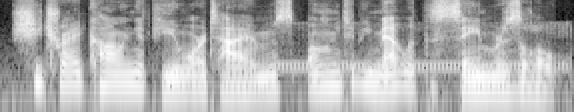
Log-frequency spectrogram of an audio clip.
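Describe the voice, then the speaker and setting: A man's voice: mid-range voice, fairly quick, crowd noise. A man narrating a scripted story as the narrator of an audio drama.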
